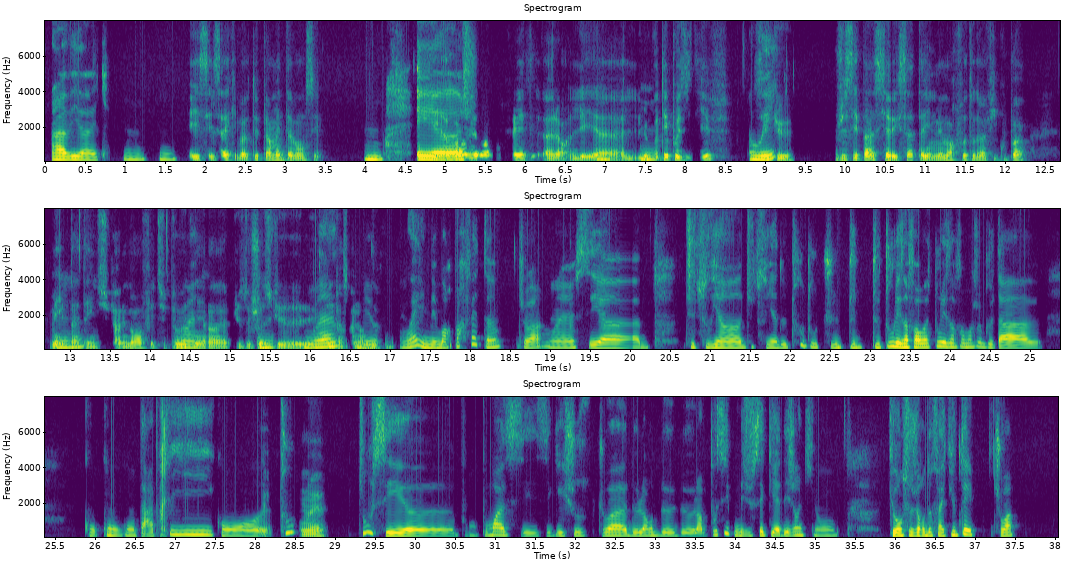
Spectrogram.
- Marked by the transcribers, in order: static; distorted speech; unintelligible speech; stressed: "tout"; other background noise
- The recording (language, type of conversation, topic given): French, unstructured, Préféreriez-vous avoir une mémoire parfaite ou la capacité de tout oublier ?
